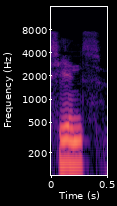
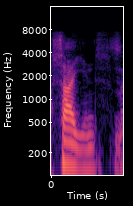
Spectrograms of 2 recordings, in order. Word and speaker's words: Science: Esta es una historia que además ha dado a conocer una de las revistas científicas más importantes, Science, ¿no? Y, o Science, mejor dicho, que luego sí, se meten conmigo por mi pronunciación.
